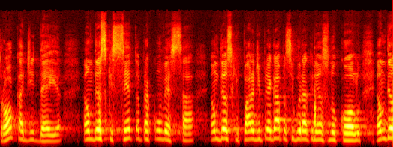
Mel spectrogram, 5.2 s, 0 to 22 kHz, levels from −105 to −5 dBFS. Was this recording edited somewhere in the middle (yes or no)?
no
